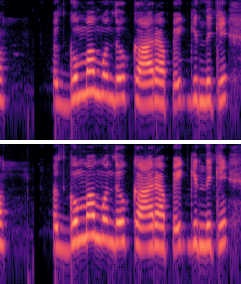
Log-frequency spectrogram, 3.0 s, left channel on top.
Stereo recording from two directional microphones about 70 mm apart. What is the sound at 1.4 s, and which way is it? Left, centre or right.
Speech, right.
